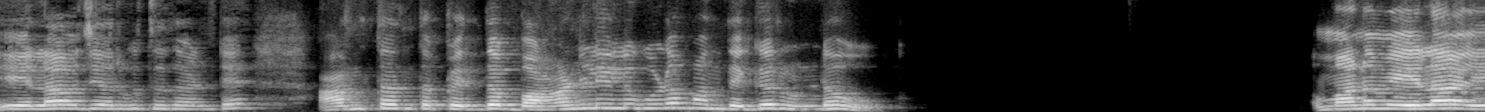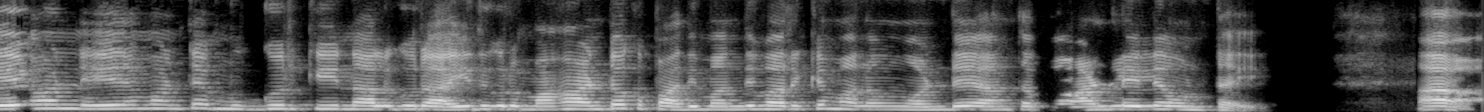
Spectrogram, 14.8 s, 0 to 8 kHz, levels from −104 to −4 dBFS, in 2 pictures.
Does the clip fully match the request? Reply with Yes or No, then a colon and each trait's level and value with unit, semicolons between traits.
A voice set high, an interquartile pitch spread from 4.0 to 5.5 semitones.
No: very high, 250 Hz; average, 3.0 semitones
